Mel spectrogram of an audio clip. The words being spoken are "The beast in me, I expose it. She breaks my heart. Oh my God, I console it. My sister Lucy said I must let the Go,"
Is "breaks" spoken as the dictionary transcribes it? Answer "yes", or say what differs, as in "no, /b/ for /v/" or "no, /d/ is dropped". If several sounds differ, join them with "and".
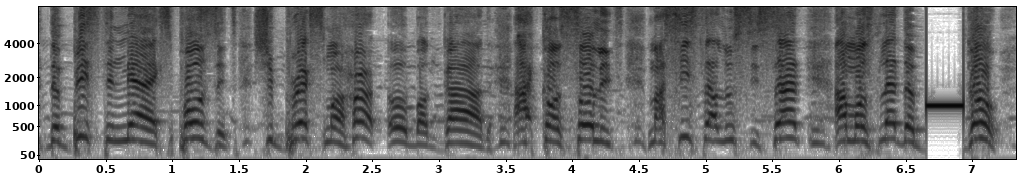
yes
